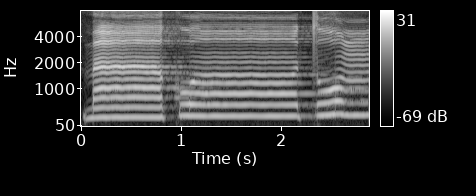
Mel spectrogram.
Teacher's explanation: Ma kuntum kun ada hukum ikhfa hakiki aqrab karena nun sukun bertemu ta. Cara bacanya nun disamarkan ke ta disertai bunyi dengung tapi dengungnya sedikit.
